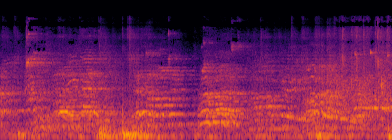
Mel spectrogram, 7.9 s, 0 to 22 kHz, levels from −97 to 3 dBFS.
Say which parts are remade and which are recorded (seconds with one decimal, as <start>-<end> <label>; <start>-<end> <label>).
0.0-2.0 recorded; 2.0-3.2 remade; 3.2-5.3 recorded; 5.3-6.7 remade; 6.7-7.9 recorded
